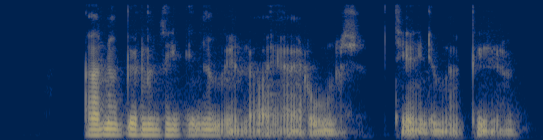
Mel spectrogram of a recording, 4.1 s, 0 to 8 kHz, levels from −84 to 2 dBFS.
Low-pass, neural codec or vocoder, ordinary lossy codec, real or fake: 7.2 kHz; autoencoder, 22.05 kHz, a latent of 192 numbers a frame, VITS, trained on one speaker; none; fake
